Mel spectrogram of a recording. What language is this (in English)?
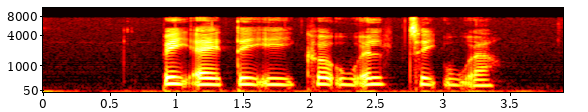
Danish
